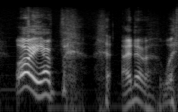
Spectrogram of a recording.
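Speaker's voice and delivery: put-on Brooklyn accent. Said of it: "My Brooklyn accent?".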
